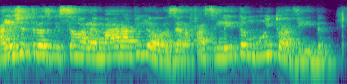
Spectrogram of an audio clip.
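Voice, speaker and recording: Energetic in tone, a woman speaks at a fairly quick pace and high pitch, with audible room echo. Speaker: business owner and mentor. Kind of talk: live webinar talk. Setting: online live stream. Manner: fast.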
